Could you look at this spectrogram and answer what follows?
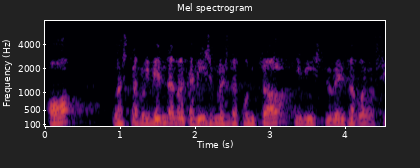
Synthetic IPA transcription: o | ləst̪əβlimend̪əməkənizməzðəkunt̪ɾɔlˠiðinst̪ɾumẽnzðəβələs

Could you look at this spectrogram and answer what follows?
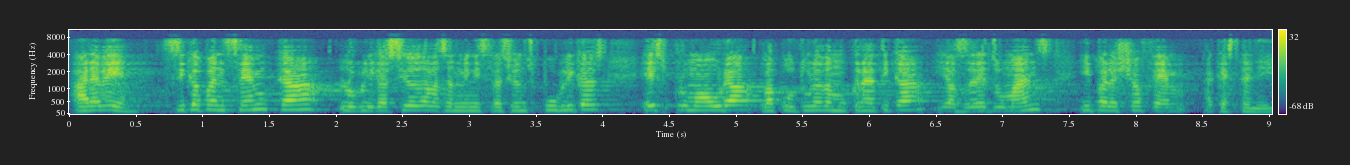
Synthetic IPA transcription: aɾəβ̞e | sikəpənsɛmkəluβliɣəsioðələzəd̪̚minist̪ɾəsionspuβlikəz | espɾumɔwɾələkulˠt̪uɾəðəmukɾat̪ikəiəlˠzðɾɛd͡zumanz | ipəɾəʃɔfɛməkɛst̪əʎej

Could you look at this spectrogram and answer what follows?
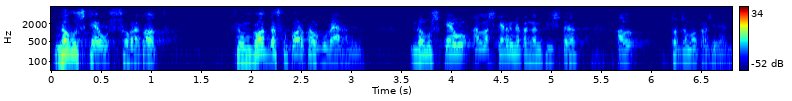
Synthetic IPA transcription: noβuskɛwsoβɾət̪ot̪ | feumblɔk̚d̪əsupɔɾt̪əlˠɣuβɛrnː | oβuskɛwənləskɛrəind̪əpənd̪ənt̪ist̪ə | əlˠ | t̪od͡zəmbəlˠpɾəziðen

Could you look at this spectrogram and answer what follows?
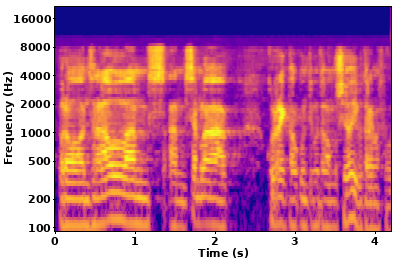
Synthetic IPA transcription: pɾɔənʒənəɾalˠənsənsːɛmbləkurɛk̚t̪əlˠkunt̪iŋɡut̪ələmusioiβut̪əɾɛməfəβo

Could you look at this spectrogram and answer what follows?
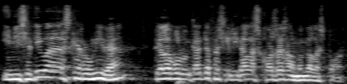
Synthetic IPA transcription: inis̬iət̪iβəðəskɛrəuniðət̪eləβulunt̪at̪d̪əfəsilit̪aləskɔzəzəlˠmond̪ələspɔrt̪

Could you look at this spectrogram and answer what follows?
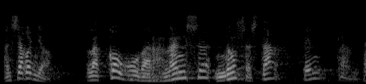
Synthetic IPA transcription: ənsəɣ̞onʎɔ̰k | ləkoɣuβərnansənosəst̪afenreəlit̪a

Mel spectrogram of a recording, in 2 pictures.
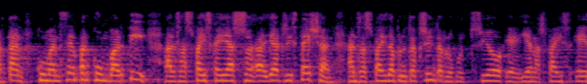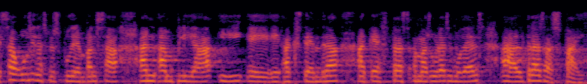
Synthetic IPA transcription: əɾt̪ankumənsɛmpəɾkumbəɾt̪iəlˠzəspajskəaʒaəɡzist̪ɛʃənənzəspajzðəpɾut̪əksijoint̪ərlukusioʔɛiənəspajsɛsəɣuziðəspɾespuðɾɛmpənsaənəmpliaiɛəkst̪ɛnd̪ɾəːkɛst̪əzməzuɾəzimuðɛlˠzalˠt̪ɾəzəspaj

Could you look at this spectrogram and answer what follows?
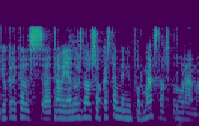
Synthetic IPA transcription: jɔkɾɛkːəlˠst̪ɾəβəʎəðozðəlˠsɔkəst̪ambeniɱfurmad͡zðəlˠspɾuɣɾamə

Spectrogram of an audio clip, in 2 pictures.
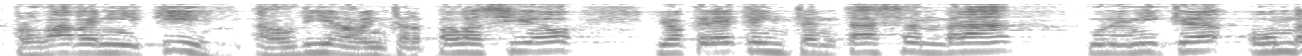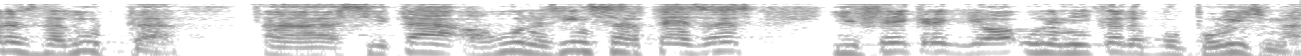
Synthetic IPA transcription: pɾɔβaβəniəkiəlˠd̪iəðələint̪əɾpələsio | ʒɔkɾɛkːəint̪ənt̪asəmbɾa | unəmikəombɾəzðəðup̚t̪ə̰ | əsit̪aəlˠɣunəzinsəɾt̪ɛzəz | ifekɾɛk̚ʒɔʔunəmikəðəpupulizmə̰

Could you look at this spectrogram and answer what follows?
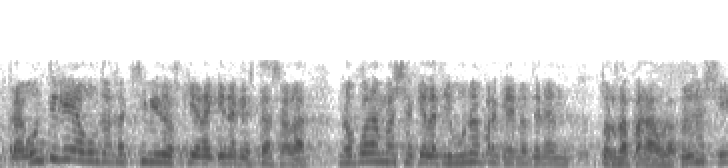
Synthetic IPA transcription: pɾəɣ̞unt̪ilialˠɣunzd̪əlˠzəksiβiðoskijanakiənakɛst̪asala | nopɔðəmbajʃakiəlat̪ɾiβunəpəɾkɛnot̪enən | t̪oɾəpaɾawlɐpɾoezaʃi

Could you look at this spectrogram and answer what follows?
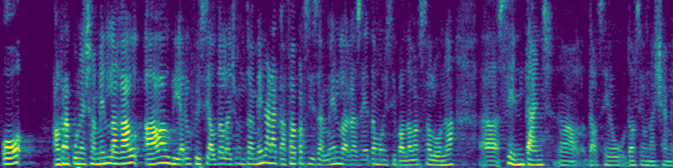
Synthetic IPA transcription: o | əlˠrəkunəʃəmenləɣ̞alˠəːlˠd̪iaɾiufisialˠd̪ələʒunt̪əmenaɾəkəfapɾəsizəmenləɣəzɛt̪əmunisipalˠd̪əβəɾsəlonə | əsent̪aɲzəd̪əlˠsɛwd̪əlˠsɛwnəʃəmen

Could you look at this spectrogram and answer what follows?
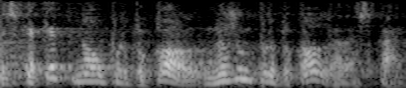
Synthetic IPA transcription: skəkɛt̪nɔwpɾut̪ukɔlˠnoezumpɾut̪ukɔlˠd̪ə̰ə̰spa̰ɲ

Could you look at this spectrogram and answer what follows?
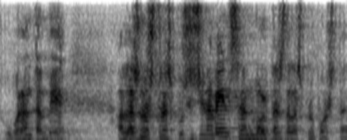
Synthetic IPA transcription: uβəɾant̪əmbe | ənləznɔst̪ɾəspusiziunəmensɾanmɔlˠt̪əzðələspɾupɔst̪əs

